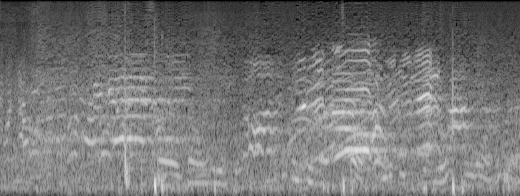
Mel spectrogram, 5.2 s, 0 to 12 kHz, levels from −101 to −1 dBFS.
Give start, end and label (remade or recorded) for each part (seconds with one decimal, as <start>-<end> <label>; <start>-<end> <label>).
0.0-5.2 recorded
